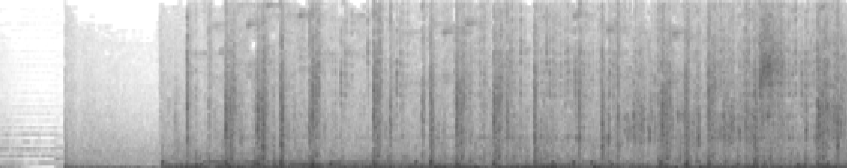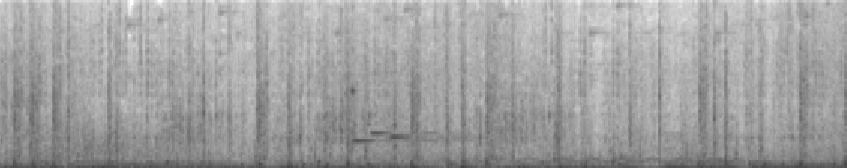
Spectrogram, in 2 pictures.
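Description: Game projectiles pop and thud rapidly and continuously.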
